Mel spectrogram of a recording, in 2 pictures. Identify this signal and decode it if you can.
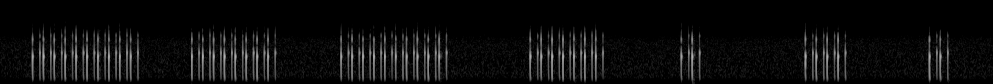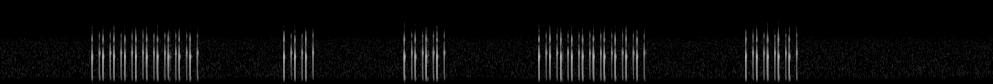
Pulse dialling, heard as clicks on a phone line, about 9 pulses a second. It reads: 0 8 0 7 2 4 2 0 3 4 0 5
